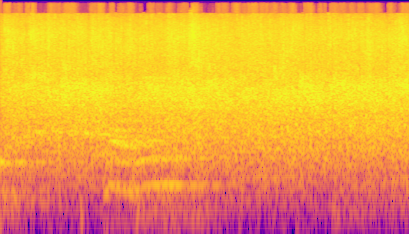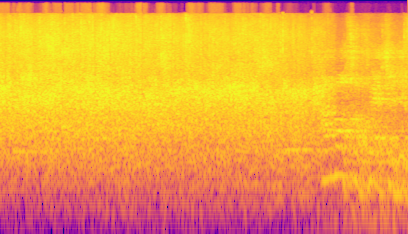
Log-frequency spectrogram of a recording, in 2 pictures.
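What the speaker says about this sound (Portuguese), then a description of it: "Você pode dar aplauso bem forte a Deus." A large audience applauds loudly and steadily during a church service, with dense continuous clapping that fills the space from start to finish.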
